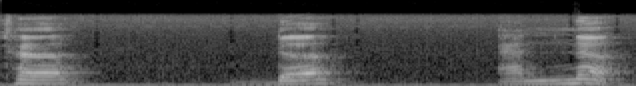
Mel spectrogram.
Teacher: and now for example in the consonants term duh and no the tongue tip touches the alveolar Ridge and cuts off the airflow at that point that is the manner of articulation earth air flow is cut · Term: stop consonant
